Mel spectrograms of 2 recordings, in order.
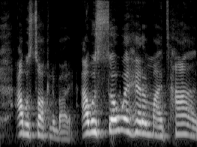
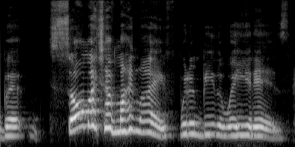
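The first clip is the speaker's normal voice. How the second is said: usual speaking voice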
